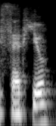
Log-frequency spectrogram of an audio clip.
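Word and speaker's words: Sergio: myself my name is serge uh is my english nickname but you can call me sejio if you speak spanish that's uh how my name is pronounced i'm a data scientist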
